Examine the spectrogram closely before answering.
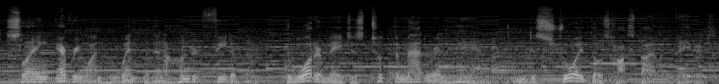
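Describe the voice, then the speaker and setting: An actor playing a wry, seasoned rogue who talks in a familiar, explanatory way in a video game. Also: male voice, low-pitched. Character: wry, seasoned rogue, old comrade and guide.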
